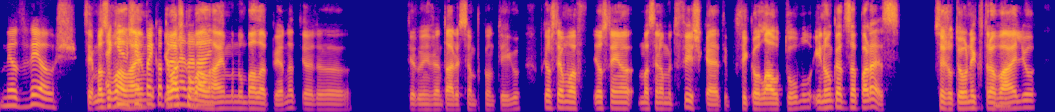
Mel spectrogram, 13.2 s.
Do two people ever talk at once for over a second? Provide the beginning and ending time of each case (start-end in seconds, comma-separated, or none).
1.3-2.8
